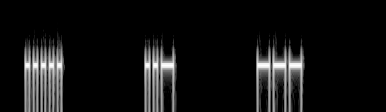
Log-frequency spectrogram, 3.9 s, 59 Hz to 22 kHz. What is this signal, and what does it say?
Morse code, heard as a keyed tone, about 30 wpm, spaced as for 9 wpm, 700 Hz. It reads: 5UO
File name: Lesson 17e - Letter u - Three Characters 30wpm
